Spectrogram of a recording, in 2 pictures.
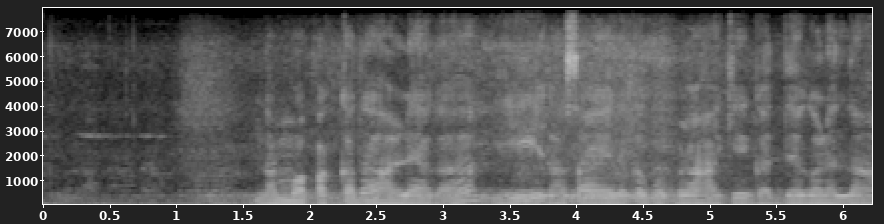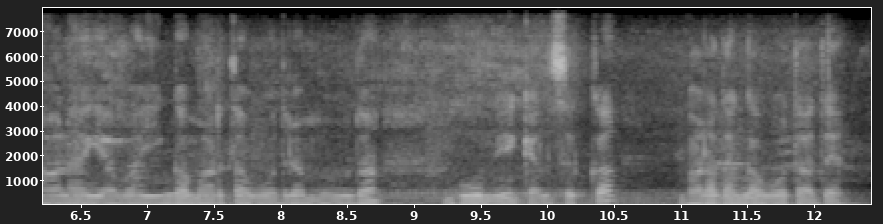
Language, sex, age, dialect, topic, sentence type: Kannada, male, 25-30, Central, agriculture, statement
